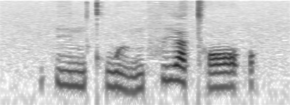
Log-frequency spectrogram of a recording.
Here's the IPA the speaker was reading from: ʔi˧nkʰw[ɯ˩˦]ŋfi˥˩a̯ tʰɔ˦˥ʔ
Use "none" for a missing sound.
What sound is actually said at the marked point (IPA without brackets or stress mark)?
ɯ˩˦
